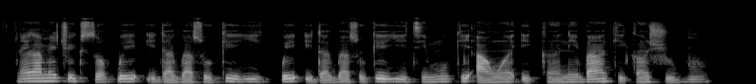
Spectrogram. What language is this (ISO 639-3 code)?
yor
